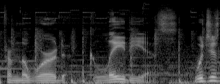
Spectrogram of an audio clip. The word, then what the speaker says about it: gladius: However, it's worth noting that the Roman sword is specifically pronounced gladius.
